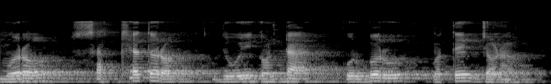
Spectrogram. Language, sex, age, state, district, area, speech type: Odia, male, 18-30, Odisha, Khordha, rural, read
